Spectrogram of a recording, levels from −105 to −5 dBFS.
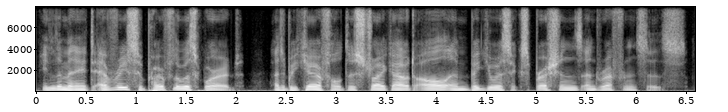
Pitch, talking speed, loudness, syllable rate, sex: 120 Hz, 135 wpm, -17 LUFS, 5.3 syllables/s, male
